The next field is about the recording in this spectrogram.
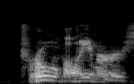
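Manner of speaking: gravelly, growling voice with lots of gravel. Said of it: "Stan Lee had more gravel and growl".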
